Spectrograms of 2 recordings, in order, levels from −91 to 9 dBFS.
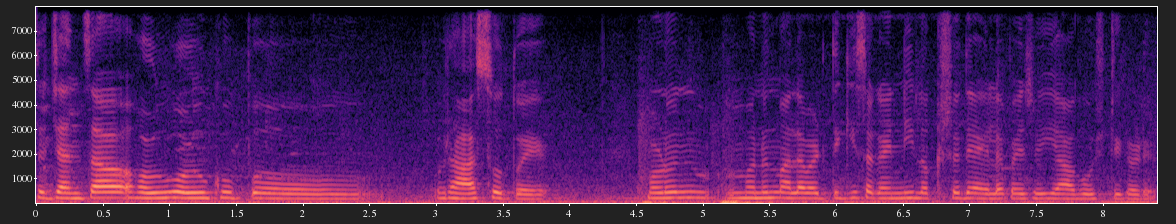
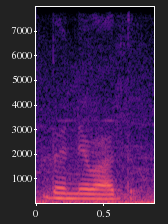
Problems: constant background noise, continuous background conversations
